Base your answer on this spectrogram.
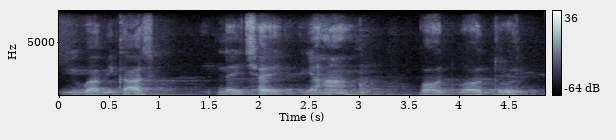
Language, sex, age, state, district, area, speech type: Maithili, male, 18-30, Bihar, Samastipur, rural, spontaneous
